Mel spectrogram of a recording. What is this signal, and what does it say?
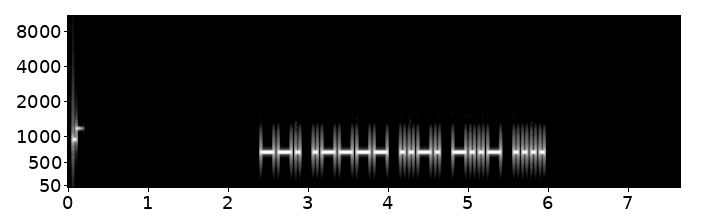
Morse code, heard as a keyed tone, about 22 wpm, 700 Hz. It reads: G1FXH
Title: DXCC-100 Call Signs - 5 Characters - 22wpm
